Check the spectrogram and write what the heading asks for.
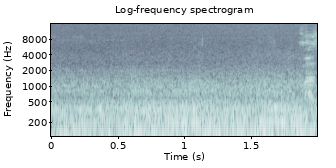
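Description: Steady low rumble of a moving car heard from inside the cabin: road and engine noise.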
